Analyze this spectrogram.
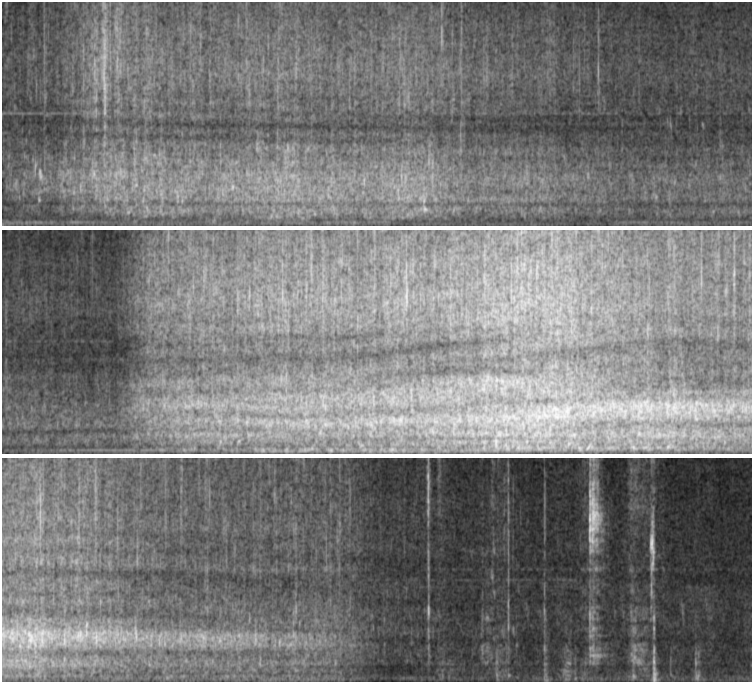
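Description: Water rushing and splashing around the plastic-barrel pontoons of a small boat driven by a trolling motor, with the motor's steady low hum underneath. The water noise builds to its loudest about halfway through as the boat passes close, then fades, leaving a few light knocks near the end.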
